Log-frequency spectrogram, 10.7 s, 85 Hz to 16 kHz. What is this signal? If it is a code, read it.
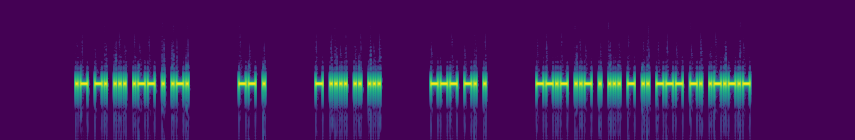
Morse code, heard as a keyed tone, about 37 wpm, 700 Hz. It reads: ANSWER ME THIS ONE QUESTION.
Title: 3x Word-Spacing - Sentences from Top 400 Words - 40wpm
